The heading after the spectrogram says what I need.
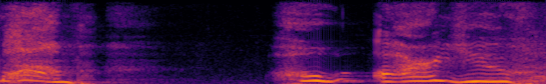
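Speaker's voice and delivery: stunned tone, high-pitched and slow.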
